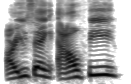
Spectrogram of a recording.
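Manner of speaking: slow, high, rising to "Alfie"; stretched question lifting on "Alfie"; insistent checking. Acted. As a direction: query "Alfie" yet can't accept it. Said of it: "just keep saying the thing".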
